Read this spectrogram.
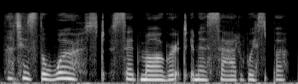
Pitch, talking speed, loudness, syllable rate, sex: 225 Hz, 200 wpm, -16 LUFS, 4.6 syllables/s, female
